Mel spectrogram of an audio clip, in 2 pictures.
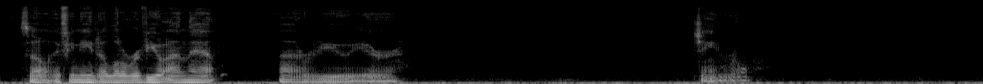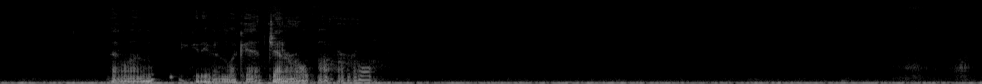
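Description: A felt-tip pen scratches softly across paper.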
